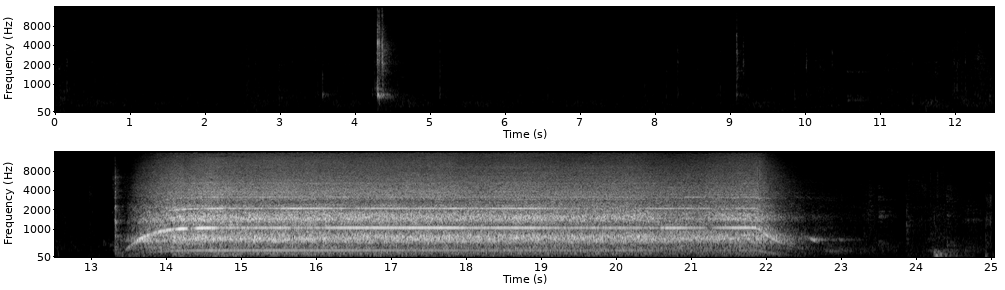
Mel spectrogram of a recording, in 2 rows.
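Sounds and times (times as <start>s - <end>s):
hairdryer switch click: 13.3s - 16.1s
hairdryer motor whine: 13.3s - 23.1s.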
